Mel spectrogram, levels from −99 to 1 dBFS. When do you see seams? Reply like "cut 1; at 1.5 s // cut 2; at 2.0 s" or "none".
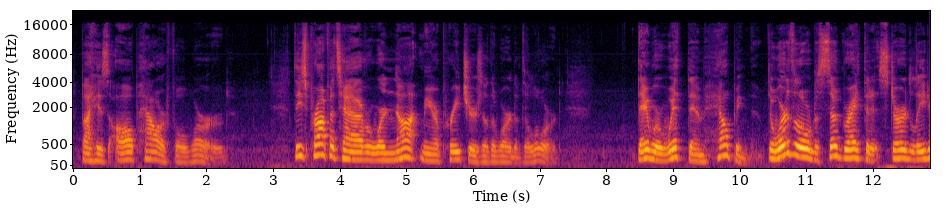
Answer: cut 1; at 10.3 s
